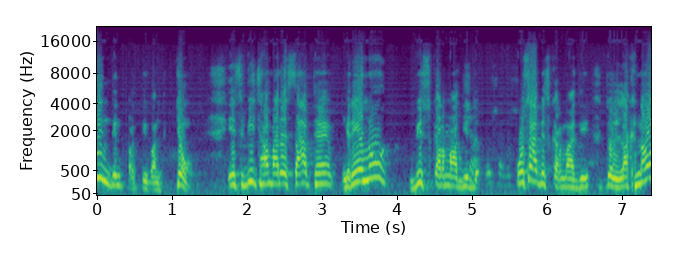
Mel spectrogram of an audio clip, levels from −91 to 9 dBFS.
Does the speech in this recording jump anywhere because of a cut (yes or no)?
no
